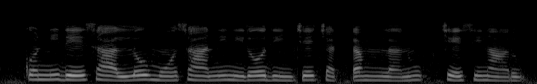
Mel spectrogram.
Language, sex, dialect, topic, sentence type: Telugu, female, Southern, banking, statement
